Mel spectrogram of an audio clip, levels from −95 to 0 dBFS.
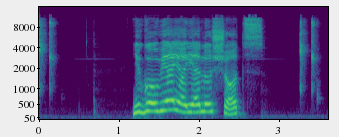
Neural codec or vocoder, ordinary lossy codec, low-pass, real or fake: none; Opus, 24 kbps; 10.8 kHz; real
